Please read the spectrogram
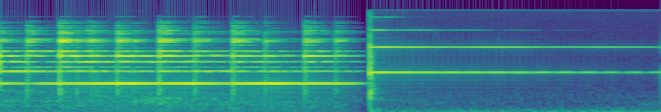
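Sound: school bell ringing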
